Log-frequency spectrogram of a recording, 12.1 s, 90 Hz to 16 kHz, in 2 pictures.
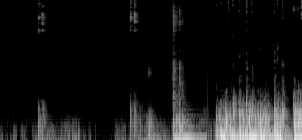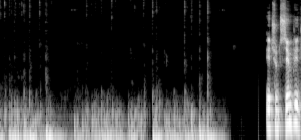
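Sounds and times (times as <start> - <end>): fast typing on computer keyboard: 4.3 - 10.6.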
